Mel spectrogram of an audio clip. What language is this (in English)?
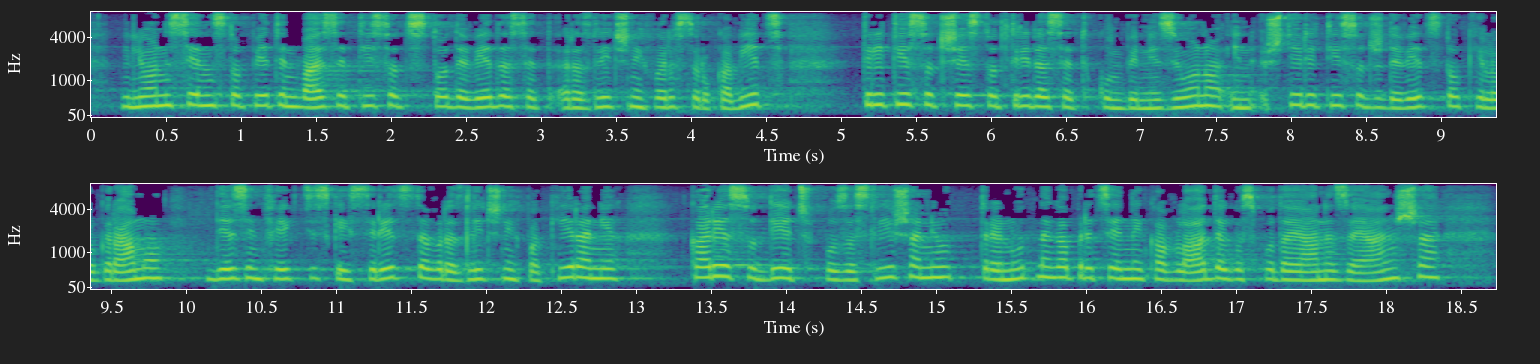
Slovenian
